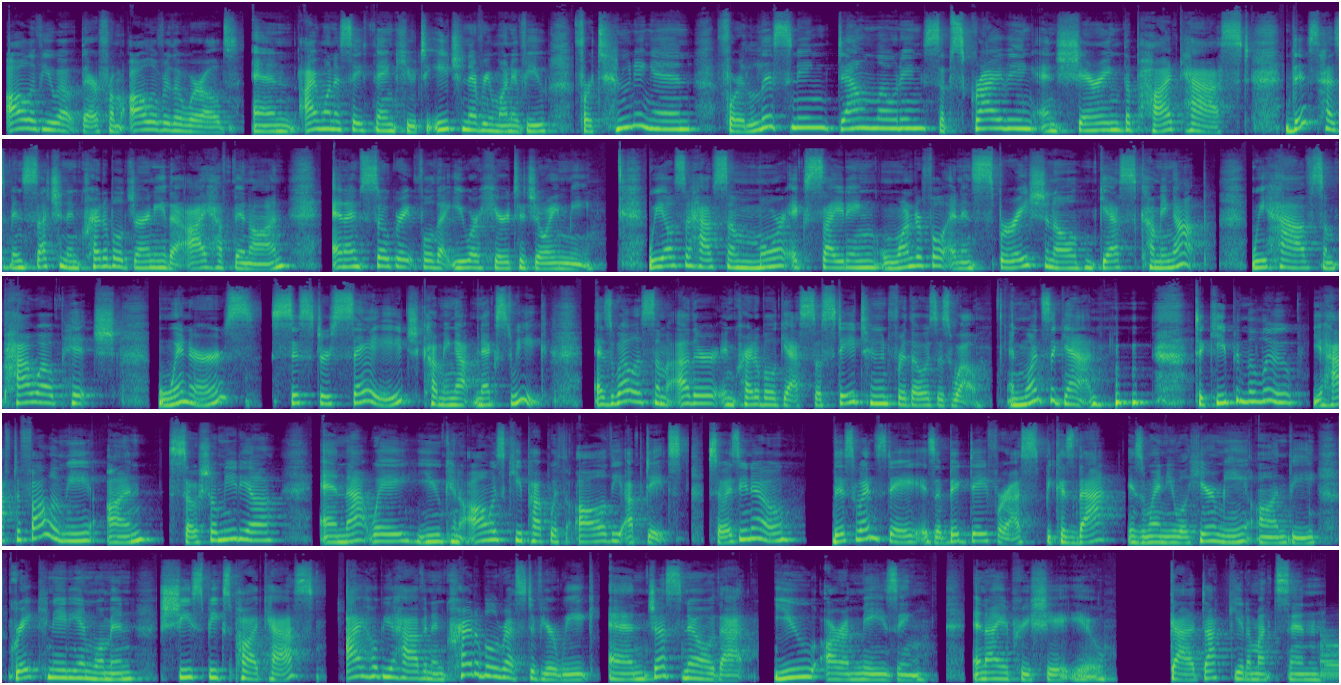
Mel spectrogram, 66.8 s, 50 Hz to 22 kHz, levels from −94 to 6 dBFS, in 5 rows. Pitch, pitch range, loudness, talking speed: 210 Hz, 185-245 Hz, -18 LUFS, 155 wpm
